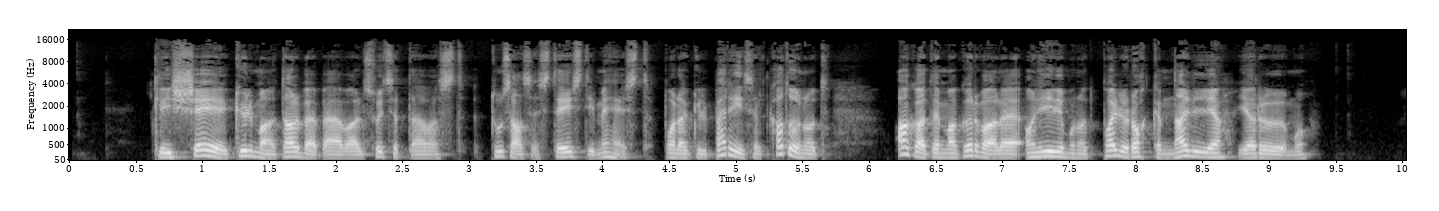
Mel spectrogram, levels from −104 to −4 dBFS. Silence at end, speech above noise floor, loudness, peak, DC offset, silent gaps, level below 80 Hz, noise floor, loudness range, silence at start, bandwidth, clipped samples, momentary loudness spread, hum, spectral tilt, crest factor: 0.75 s; 57 dB; -22 LUFS; -2 dBFS; under 0.1%; none; -62 dBFS; -79 dBFS; 4 LU; 0.65 s; 16 kHz; under 0.1%; 9 LU; none; -5.5 dB/octave; 20 dB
